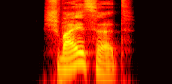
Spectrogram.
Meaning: second-person plural subjunctive I of schweißen
- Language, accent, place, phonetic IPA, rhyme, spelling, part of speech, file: German, Germany, Berlin, [ˈʃvaɪ̯sət], -aɪ̯sət, schweißet, verb, De-schweißet.ogg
